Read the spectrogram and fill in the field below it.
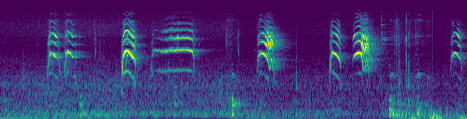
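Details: Brown-eared bulbuls competing for food together; quick, harsh, downslurred squeals repeat about every half second, broken by one short flat shrill screech, with knocking sounds in between.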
